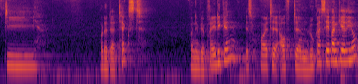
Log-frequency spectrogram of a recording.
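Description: A man's fairly high-pitched voice at a very slow pace, with lively intonation, long, frequent pauses and audible room echo. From US, Connecticut. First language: English (speaking German). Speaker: church planter, graduate student. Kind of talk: church introduction and scripture reading. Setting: church service.

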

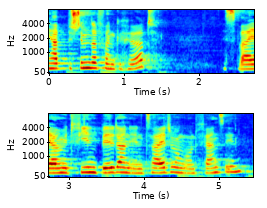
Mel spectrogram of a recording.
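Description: Monotone and flat in intonation, a woman with a fairly high voice speaks at a moderate pace. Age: 20s. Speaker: lay preacher. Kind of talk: sermon. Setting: church service.

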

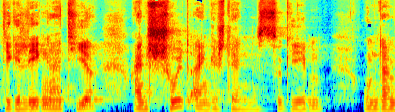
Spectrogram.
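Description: The pitch shifts by an ordinary amount as a natural reading voice goes on.

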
